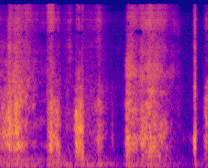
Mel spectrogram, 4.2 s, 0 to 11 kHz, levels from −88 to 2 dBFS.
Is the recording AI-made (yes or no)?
yes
